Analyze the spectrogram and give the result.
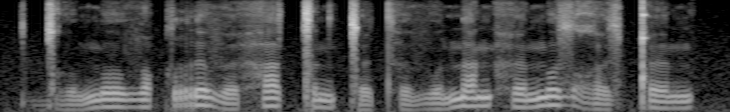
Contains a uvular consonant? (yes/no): yes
